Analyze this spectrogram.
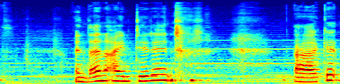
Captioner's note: laughs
